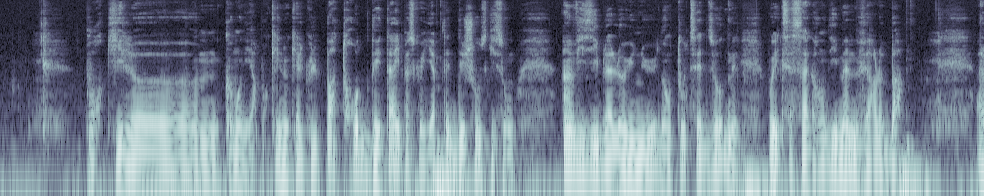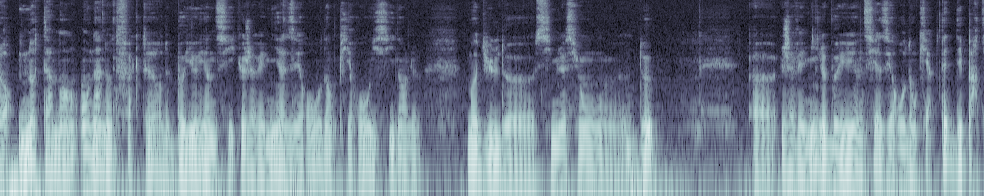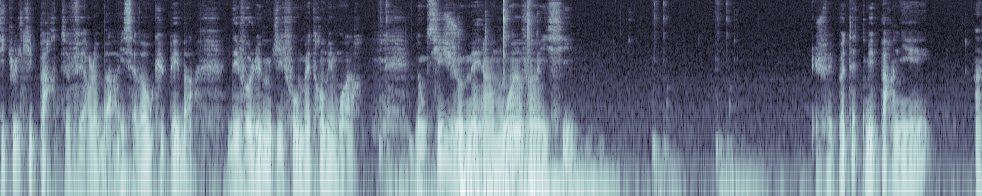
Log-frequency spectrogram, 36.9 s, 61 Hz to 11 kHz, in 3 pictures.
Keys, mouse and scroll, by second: 5.4-9.0 alt+drag, 11.3 alt+click, 13.5 click, 15.7 click, 29.2 click, 32.7 click, 33.5 click.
